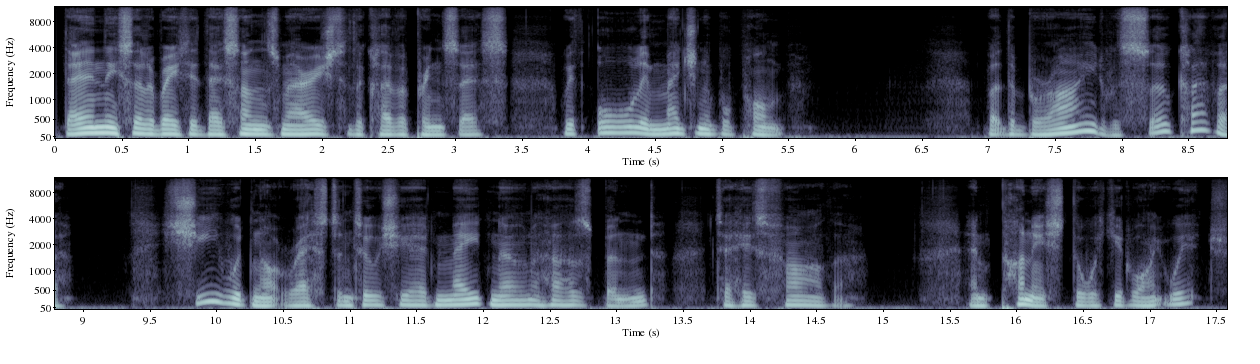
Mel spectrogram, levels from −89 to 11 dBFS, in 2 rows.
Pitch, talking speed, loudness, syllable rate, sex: 115 Hz, 135 wpm, -18 LUFS, 4.4 syllables/s, male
